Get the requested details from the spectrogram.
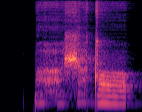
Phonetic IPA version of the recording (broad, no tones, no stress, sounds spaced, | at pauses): k͡p ə̤ h ə̤ ʃ ə̤ d ɒ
